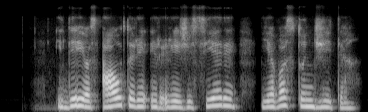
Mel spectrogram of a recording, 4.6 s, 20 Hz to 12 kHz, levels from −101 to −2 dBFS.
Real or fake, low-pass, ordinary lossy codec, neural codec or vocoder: fake; 7.2 kHz; Opus, 32 kbps; codec, 16 kHz, 16 kbps, FunCodec, trained on Chinese and English, 50 frames a second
